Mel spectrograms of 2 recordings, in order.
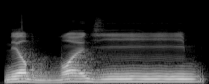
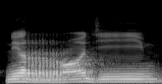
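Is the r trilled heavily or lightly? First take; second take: lightly; heavily. First: The r has a light, smooth trill. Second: The r has a heavy, strong trill. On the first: The speaker calls it right. "ra ini getarannya sedikit dan halus" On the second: The speaker calls it wrong.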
